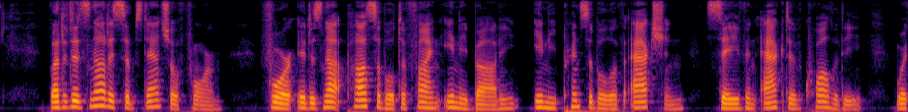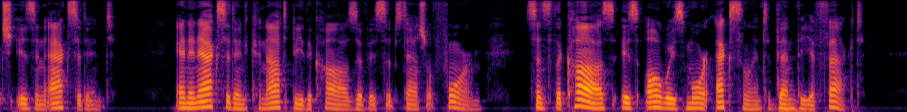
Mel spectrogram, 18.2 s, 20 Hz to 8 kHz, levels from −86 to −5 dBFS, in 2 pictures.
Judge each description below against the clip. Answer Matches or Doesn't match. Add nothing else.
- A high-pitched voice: Doesn't match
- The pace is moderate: Matches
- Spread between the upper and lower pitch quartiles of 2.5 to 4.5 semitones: Matches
